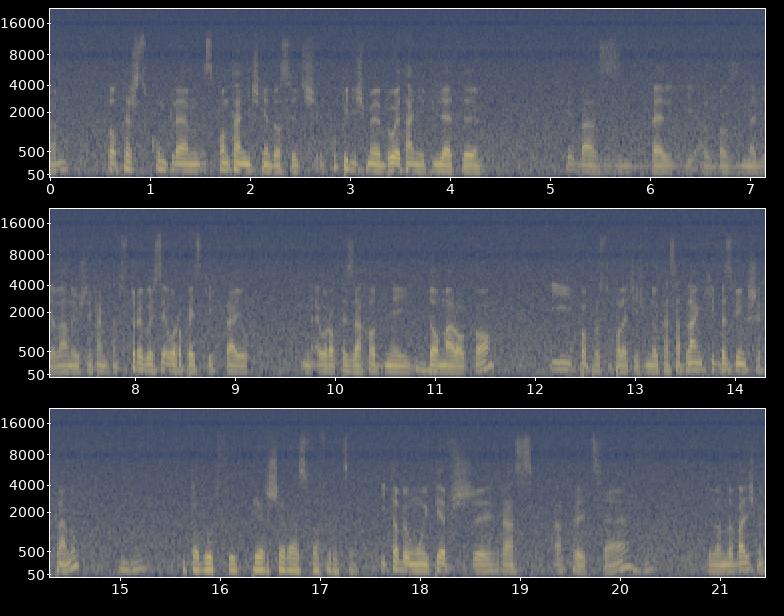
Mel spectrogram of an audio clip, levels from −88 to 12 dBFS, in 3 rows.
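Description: Speech recording with no technical faults; the room background sits about 17 dB below the voice and belongs to the recording space rather than the signal chain.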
